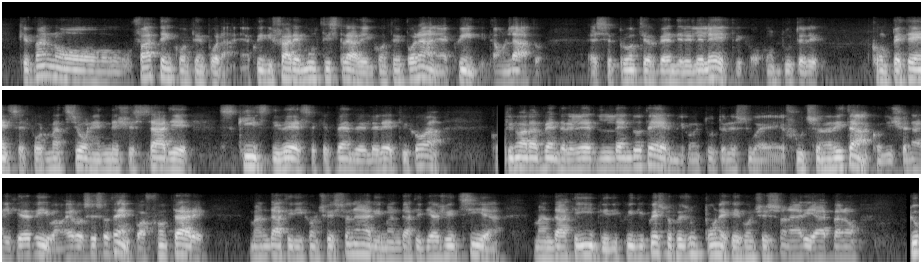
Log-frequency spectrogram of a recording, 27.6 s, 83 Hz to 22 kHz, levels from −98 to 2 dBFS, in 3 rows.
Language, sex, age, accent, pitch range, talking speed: Italian, male, 50-69, native, 115-135 Hz, 145 wpm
